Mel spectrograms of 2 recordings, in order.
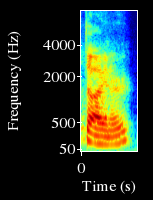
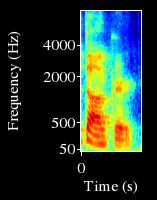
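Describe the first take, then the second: First: The word is said like "diner". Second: The word is said like "donker". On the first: The speaker calls it wrong. "this isn't a bakery, you're right, but it's also not a diner" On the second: The speaker calls it right. "It's a donker. I think we should get that right"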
